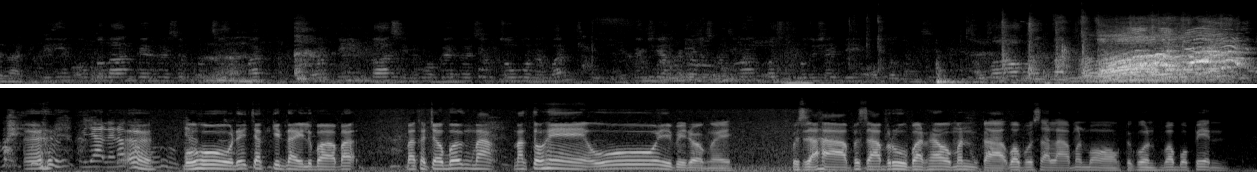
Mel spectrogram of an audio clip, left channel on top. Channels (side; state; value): both; different; correlation 0.00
